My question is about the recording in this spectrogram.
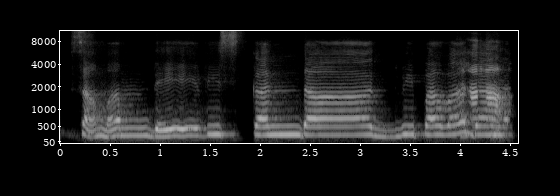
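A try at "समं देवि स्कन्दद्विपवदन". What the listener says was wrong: There, sorry to interrupt. We should not prolong a Skanda. Skanda Dvipa. Dvipavadana.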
